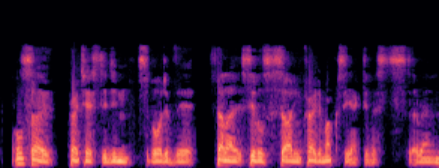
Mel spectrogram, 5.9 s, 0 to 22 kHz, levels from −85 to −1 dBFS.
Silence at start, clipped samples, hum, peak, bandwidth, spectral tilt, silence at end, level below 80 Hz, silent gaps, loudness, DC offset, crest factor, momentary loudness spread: 0.15 s; under 0.1%; none; -6 dBFS; 7.4 kHz; -6 dB/octave; 0 s; -62 dBFS; 0.82-0.86 s; -21 LUFS; under 0.1%; 16 dB; 8 LU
